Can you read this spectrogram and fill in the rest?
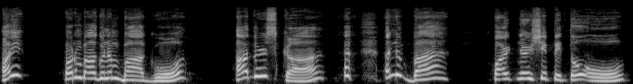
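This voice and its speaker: A woman playing a sharp-tongued, joking best friend in a Filipino radio drama, campy and teasing. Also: on the high side, big pitch swings, slow, no room sound, studio quality. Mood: playful, teasing.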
